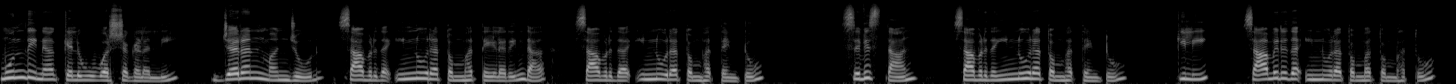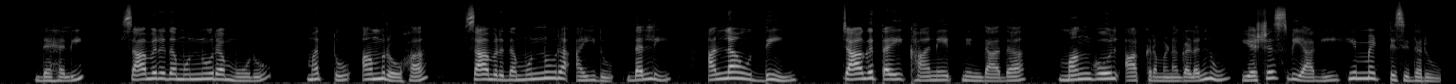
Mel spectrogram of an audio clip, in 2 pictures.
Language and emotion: Kannada, neutral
